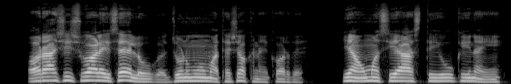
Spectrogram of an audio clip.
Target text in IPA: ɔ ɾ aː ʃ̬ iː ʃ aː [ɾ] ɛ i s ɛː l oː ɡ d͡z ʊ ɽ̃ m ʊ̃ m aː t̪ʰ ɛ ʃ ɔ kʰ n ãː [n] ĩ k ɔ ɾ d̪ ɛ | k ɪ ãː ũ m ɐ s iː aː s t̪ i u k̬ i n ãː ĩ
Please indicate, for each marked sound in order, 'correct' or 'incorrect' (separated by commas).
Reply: incorrect, incorrect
